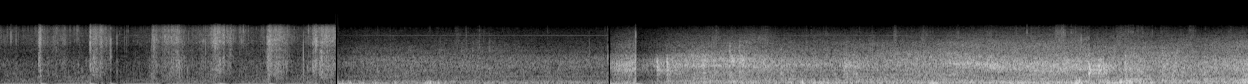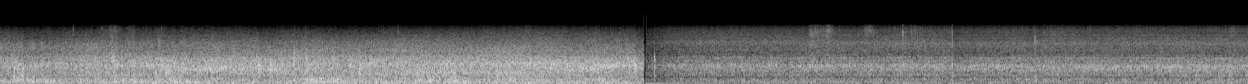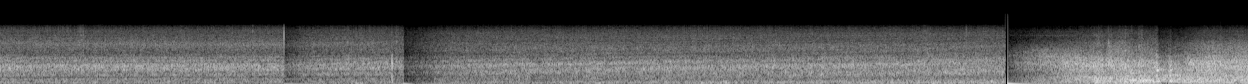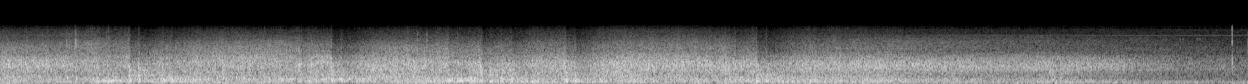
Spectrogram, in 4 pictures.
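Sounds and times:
road traffic rushing: 0.0 - 49.9
vehicles passing: 0.0 - 49.9.

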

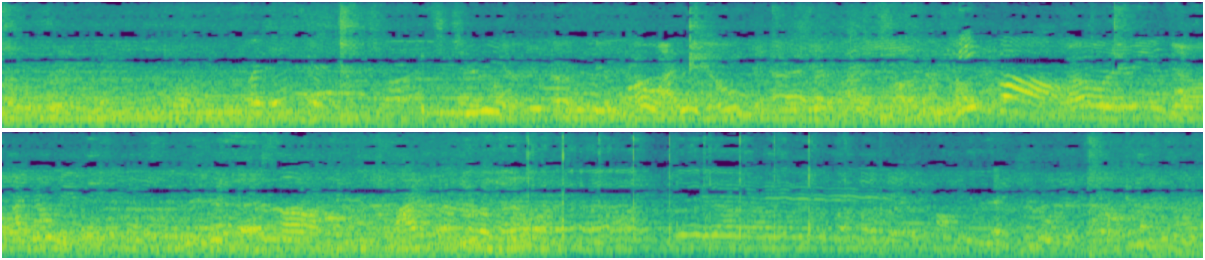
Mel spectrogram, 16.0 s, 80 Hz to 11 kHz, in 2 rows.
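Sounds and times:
restaurant crowd chatter: 0.0 - 16.0.

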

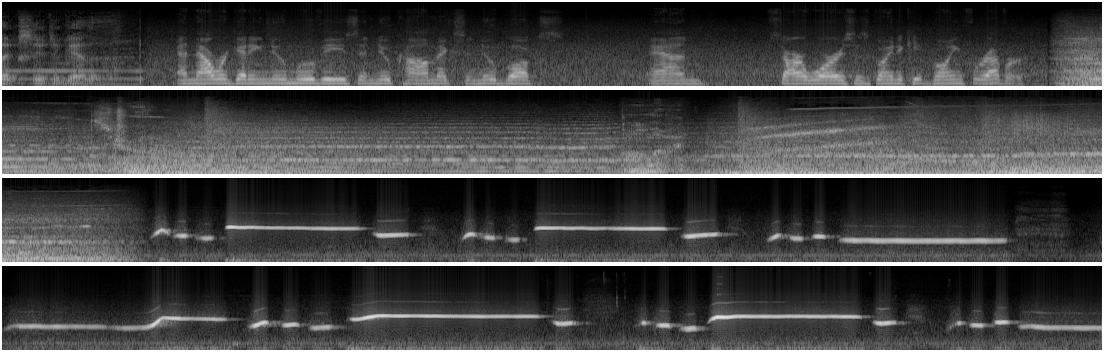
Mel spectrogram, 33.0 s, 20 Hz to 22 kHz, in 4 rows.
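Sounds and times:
faint steady hum: 0.0 - 13.2, 13.8 - 33.0
person whistling a slow melody: 16.5 - 24.1, 24.8 - 33.0.

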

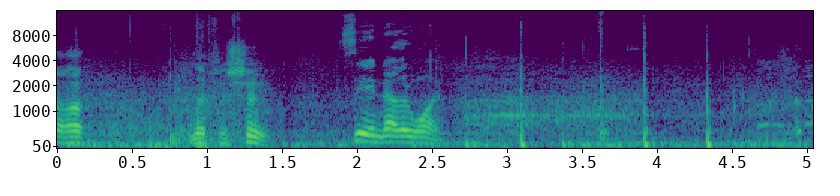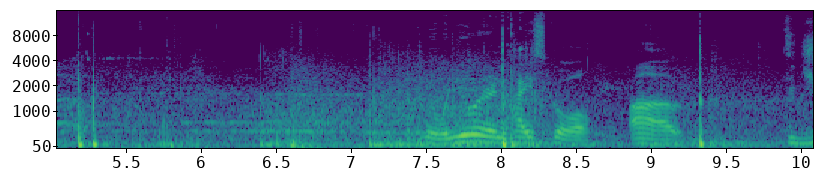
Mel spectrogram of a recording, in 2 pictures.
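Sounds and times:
basketball bouncing on wooden floor: 6.4 - 8.1.

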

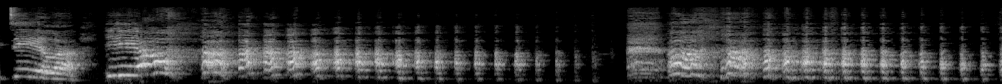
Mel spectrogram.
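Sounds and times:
woman laughing hard: 1.6 - 10.0.

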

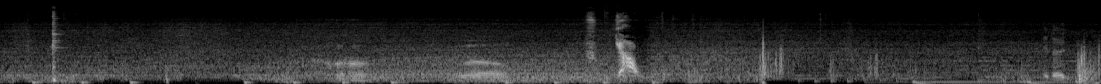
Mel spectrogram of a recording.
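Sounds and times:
low irregular thumps: 2.4 - 3.1.

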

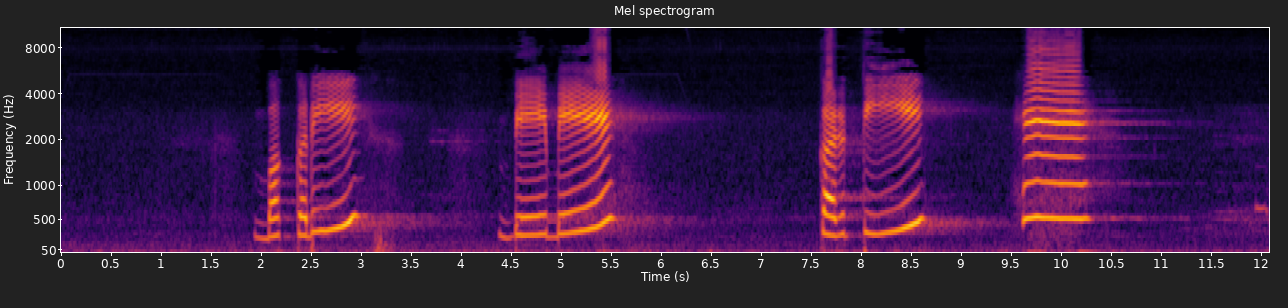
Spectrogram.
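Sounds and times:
woman holding a vowel: 9.6 - 11.0.

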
